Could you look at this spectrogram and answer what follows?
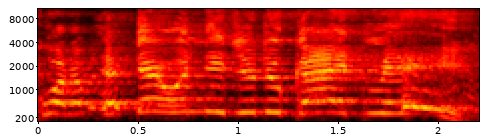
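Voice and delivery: high, laughing mom imitation. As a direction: mimic your mom asking for help. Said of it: "she'd come in and be like".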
